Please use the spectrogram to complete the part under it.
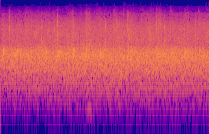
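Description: A crowd gives a prolonged standing ovation at a retirement celebration for a baseball coach's wife as she receives flowers, the dense, steady applause filling the space at an even level throughout with no talk.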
